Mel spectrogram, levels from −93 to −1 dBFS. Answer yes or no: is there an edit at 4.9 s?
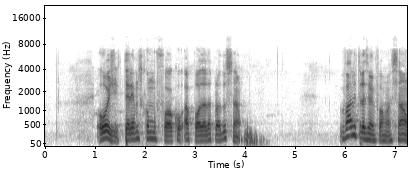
no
